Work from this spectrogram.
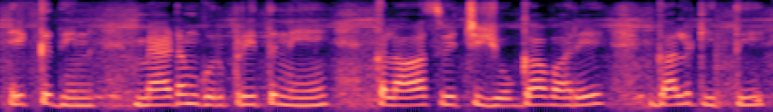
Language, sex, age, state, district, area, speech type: Punjabi, female, 30-45, Punjab, Hoshiarpur, urban, spontaneous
